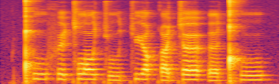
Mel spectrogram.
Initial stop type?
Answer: click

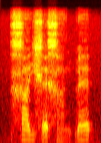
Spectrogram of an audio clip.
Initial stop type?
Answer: implosive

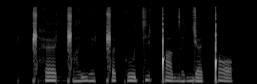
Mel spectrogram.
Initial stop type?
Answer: click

